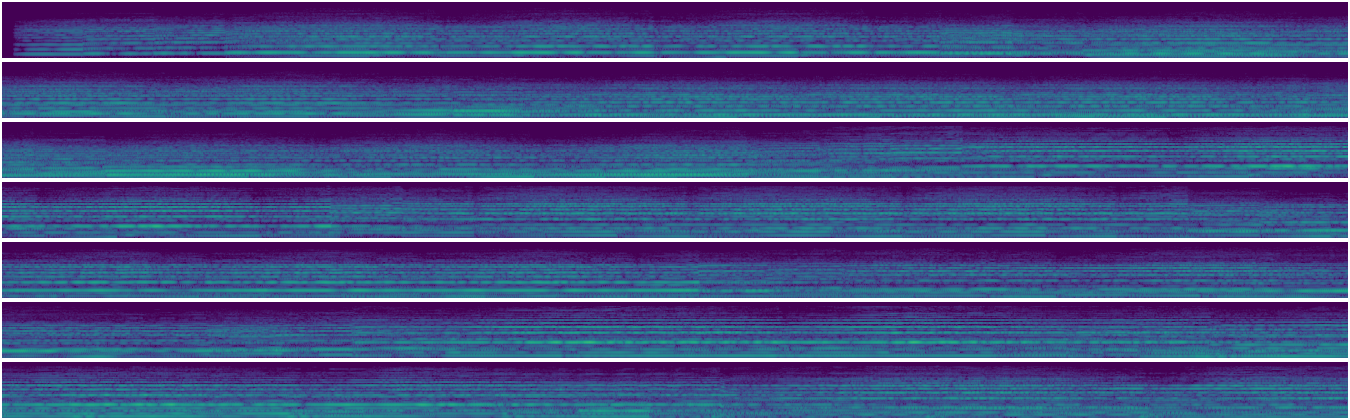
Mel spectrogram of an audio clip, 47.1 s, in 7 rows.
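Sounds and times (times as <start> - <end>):
string quartet: 0.0 - 47.1.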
